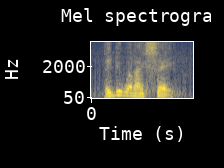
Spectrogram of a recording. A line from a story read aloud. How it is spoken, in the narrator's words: Manning snapped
